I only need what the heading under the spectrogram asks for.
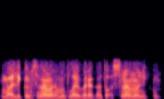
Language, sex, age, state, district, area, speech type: Kashmiri, male, 18-30, Jammu and Kashmir, Kupwara, urban, conversation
